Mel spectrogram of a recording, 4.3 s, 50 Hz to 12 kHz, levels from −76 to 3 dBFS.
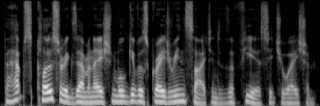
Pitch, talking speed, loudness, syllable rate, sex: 140 Hz, 170 wpm, -18 LUFS, 5.5 syllables/s, male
